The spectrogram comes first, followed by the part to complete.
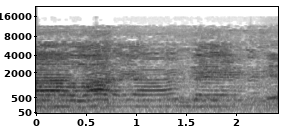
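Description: Men chanting in long held notes, several voices together.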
